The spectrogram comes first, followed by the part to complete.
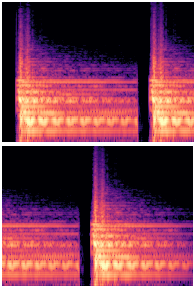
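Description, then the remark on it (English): A deep, ominous cloister bell tolls three times at a slow, even pace, each loud strike ringing out with a rich, droning hum that is cut short by the next. No voices. “Well, that's the cloister bell.”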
